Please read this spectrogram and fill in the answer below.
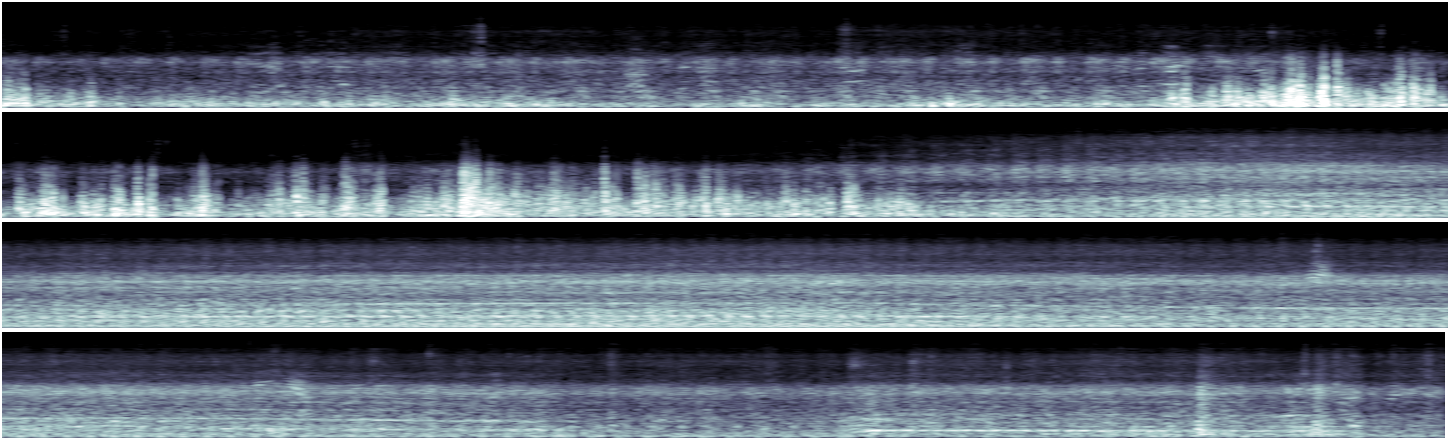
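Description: Small wooden water taxi's engine running under wind and water noise. It then settles into a steadier hum that slowly drops in pitch as the boat slows to come alongside the jetty steps.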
